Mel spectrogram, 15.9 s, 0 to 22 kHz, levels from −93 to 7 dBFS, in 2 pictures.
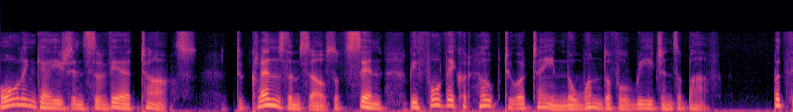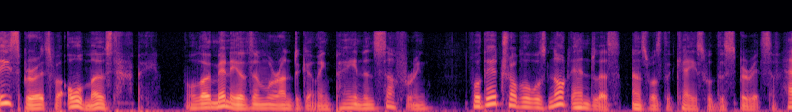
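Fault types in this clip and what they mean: Repeated stalls (stutter): packets arrived late, so the jitter buffer kept running dry; nine gaps, about 212 ms filled in total, make the speech drag from 0.77 to 2.36 s.
Jitter buffer speed-up: the buffer held more than its target, so short pitch-period chunks were cut, roughly 50 ms, making speech briefly hurried at 112% speed around 5.25 to 5.61 s.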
